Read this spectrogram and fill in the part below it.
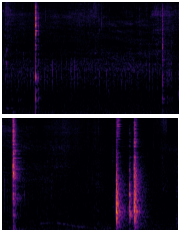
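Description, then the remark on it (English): A spatula scrapes and clinks against a small metal kadai as fried paneer and bell peppers are stirred, with a few sharp knocks spaced irregularly and a double clatter near the end, over a faint steady background sizzle. “This is a small kadai. So I'm gonna have to be careful.”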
